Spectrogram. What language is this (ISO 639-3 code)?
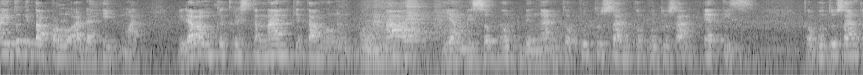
ind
